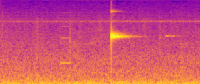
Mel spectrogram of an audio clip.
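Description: A single short, high-pitched electronic beep about a second in that dies away quickly, over a faint low hum.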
